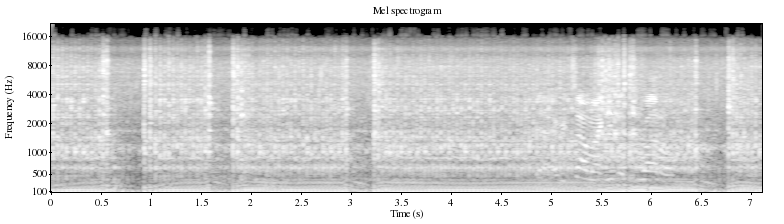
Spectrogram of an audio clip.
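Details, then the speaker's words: 2008 Honda 20hp four-stroke tiller outboard, first start after unseizing: steady running with brief dips as throttle eases open, stumbling instead of pulling smoothly; hesitation, carb needs cleaning and intake boot leaks, cause unconfirmed. "it's not quite running right."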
